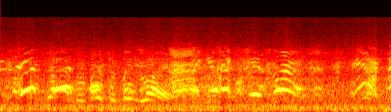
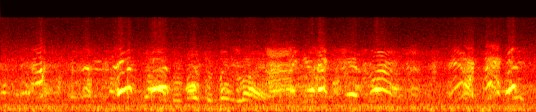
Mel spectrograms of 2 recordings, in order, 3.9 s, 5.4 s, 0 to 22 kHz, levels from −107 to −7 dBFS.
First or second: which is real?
first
